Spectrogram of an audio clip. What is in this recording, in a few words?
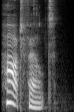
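"heartfelt", British English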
